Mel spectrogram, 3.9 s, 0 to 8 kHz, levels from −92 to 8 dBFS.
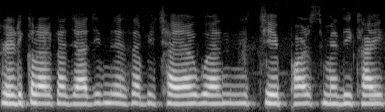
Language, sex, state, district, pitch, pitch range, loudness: Hindi, female, Uttar Pradesh, Deoria, 235 Hz, 230-235 Hz, -14 LUFS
